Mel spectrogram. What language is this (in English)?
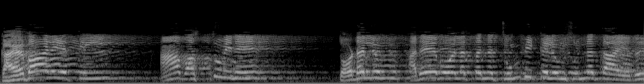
Malayalam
